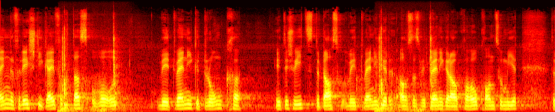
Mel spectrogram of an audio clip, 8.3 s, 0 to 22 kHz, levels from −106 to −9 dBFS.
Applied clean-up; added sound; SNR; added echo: none; Door; 8 dB; none.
